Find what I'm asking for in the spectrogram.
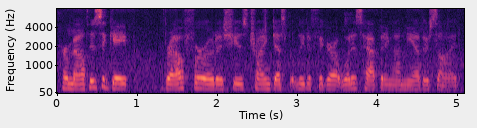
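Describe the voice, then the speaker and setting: Low-voiced woman narrating, noisy recording. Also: fairly even intonation, quick pace. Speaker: narrator reading stage directions. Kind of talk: scripted narration at a table read. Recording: clearly noisy room recording.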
